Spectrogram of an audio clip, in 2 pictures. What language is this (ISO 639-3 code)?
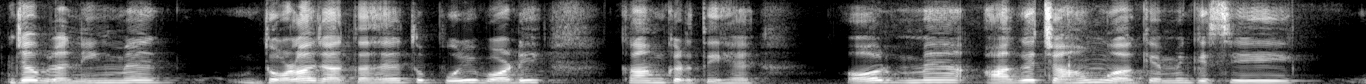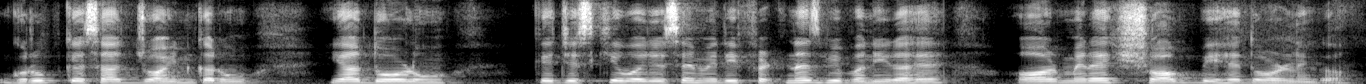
urd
